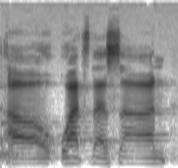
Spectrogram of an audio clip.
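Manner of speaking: slow, measured robot monotone; dad's slow soothing robot act. Acted. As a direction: talk like a reassuring robot, word by word. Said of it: "I talk and act like a robot".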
